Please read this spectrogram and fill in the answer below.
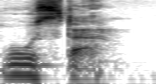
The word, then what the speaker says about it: Worcester: Also man kann auch Wustersoße sagen, denn äh, ähm, hergestellt wurde die Soße in der Stadt Wuster.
